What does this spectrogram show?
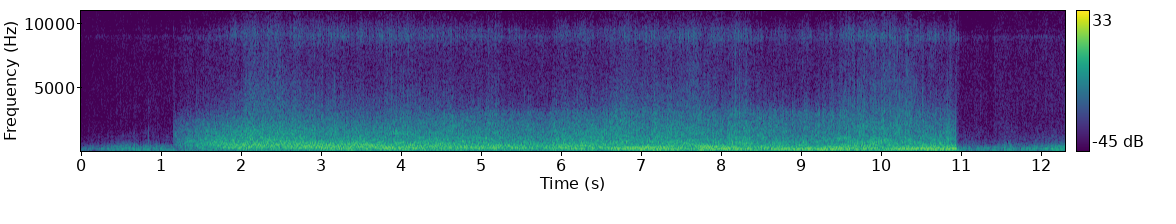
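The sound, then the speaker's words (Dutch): A V2 rocket's takeoff roar starts suddenly after a moment, then holds as a loud, dense, rumbling blast for about ten seconds before cutting off abruptly, leaving a faint low rumble behind. The giant rocket's actual takeoff is very slow, about 30 miles an hour. “those of us in Britain who have listened to the roar that followed the explosion of a V 2 on arrival will certainly recognize it”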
